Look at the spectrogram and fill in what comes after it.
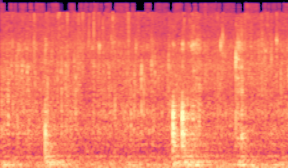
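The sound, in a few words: cumin and black pepper frying with onions in a pot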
